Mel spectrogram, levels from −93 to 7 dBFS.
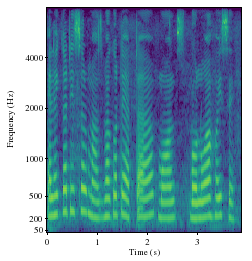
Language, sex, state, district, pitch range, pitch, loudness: Assamese, female, Assam, Kamrup Metropolitan, 215-255 Hz, 240 Hz, -15 LUFS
